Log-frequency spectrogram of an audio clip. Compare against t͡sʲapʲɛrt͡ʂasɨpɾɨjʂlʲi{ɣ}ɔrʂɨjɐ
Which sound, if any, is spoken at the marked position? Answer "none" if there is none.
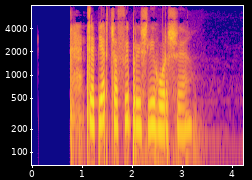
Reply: ɣ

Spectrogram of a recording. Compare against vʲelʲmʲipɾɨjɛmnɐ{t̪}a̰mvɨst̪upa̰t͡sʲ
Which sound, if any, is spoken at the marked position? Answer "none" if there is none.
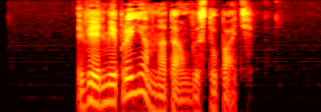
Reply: t̪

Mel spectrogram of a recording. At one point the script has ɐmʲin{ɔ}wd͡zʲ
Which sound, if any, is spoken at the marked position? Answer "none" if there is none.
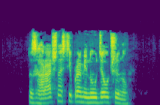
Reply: u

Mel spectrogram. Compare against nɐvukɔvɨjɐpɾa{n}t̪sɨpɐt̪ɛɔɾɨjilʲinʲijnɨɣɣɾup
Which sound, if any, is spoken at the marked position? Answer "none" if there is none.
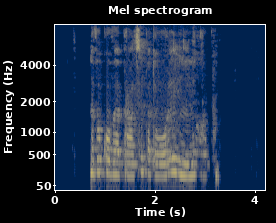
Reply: none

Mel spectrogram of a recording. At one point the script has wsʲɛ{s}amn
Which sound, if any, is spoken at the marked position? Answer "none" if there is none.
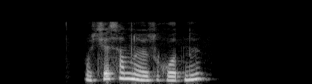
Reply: s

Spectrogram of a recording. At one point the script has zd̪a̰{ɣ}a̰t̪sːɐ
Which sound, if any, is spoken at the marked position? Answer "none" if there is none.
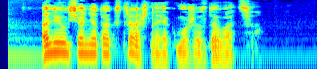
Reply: v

